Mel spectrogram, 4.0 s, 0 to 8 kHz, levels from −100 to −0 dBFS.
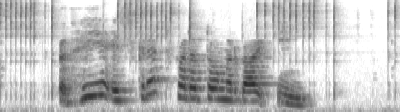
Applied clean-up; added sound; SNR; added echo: none; Clock; 16 dB; none.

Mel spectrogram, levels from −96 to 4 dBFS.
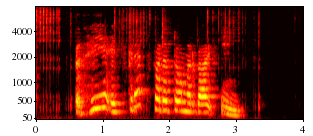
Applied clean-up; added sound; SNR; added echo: neural mask model RNNoise.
